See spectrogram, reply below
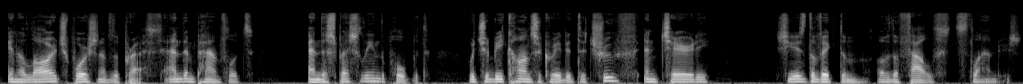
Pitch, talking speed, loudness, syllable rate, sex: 110 Hz, 180 wpm, -19 LUFS, 5.4 syllables/s, male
